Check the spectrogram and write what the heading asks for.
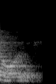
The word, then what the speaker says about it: Euler: Ou a pronúncia aí seria Euler.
